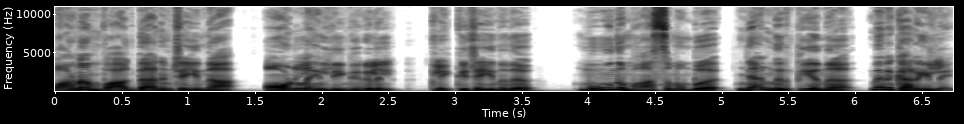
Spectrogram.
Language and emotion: Malayalam, surprised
